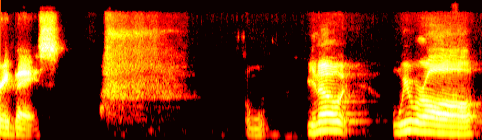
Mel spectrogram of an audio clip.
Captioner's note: sighs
